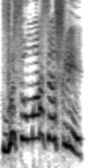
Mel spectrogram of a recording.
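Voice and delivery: panicked scream. A narrator's reading. Heroine screams in panic at the fighting brothers. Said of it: "В панике закричала я".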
